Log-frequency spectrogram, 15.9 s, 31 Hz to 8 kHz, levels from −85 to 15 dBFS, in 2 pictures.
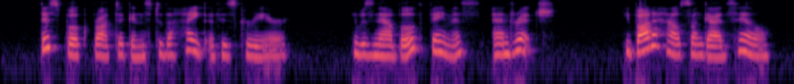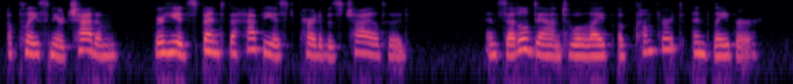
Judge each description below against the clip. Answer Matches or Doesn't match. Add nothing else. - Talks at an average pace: Matches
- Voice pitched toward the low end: Doesn't match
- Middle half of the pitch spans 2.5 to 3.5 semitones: Doesn't match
